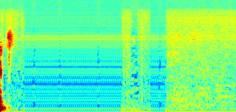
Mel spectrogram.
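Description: Near silence: a pause between phrases of speech over a video call, with only a faint steady hum.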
